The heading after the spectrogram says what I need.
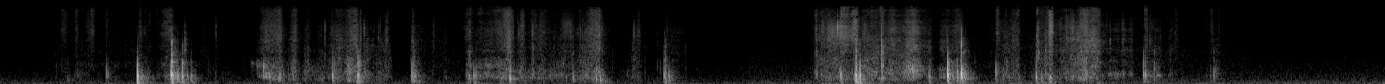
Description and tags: lino 15d darkshoes onoff
Putting dark shoes on/off on linoleum. Recorded with a ZOOM H2 in a basement of a house, normalized with Audacity.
